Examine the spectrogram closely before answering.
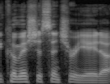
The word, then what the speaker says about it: comitia centuriata: When I say comitia centuriata, I'm using the traditional English pronunciation of Latin, which is different now.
